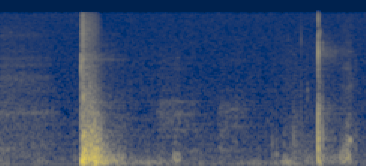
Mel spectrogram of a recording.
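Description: A single sharp thump about half a second in, a knock or impact that dies away quickly.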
